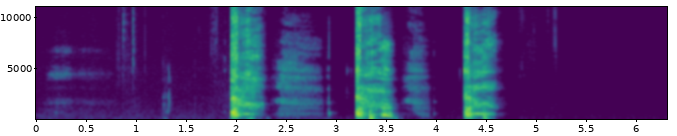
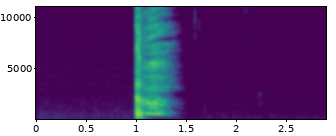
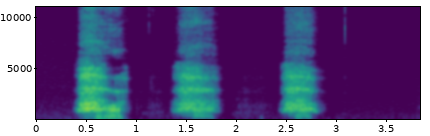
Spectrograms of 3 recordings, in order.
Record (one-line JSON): {"three_cough_length": "6.3 s", "three_cough_amplitude": 32767, "three_cough_signal_mean_std_ratio": 0.27, "cough_length": "2.9 s", "cough_amplitude": 32767, "cough_signal_mean_std_ratio": 0.22, "exhalation_length": "3.8 s", "exhalation_amplitude": 19109, "exhalation_signal_mean_std_ratio": 0.42, "survey_phase": "beta (2021-08-13 to 2022-03-07)", "age": "18-44", "gender": "Female", "wearing_mask": "No", "symptom_none": true, "smoker_status": "Never smoked", "respiratory_condition_asthma": false, "respiratory_condition_other": false, "recruitment_source": "REACT", "submission_delay": "1 day", "covid_test_result": "Negative", "covid_test_method": "RT-qPCR", "influenza_a_test_result": "Unknown/Void", "influenza_b_test_result": "Unknown/Void"}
